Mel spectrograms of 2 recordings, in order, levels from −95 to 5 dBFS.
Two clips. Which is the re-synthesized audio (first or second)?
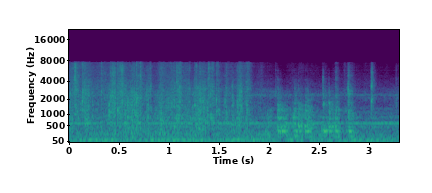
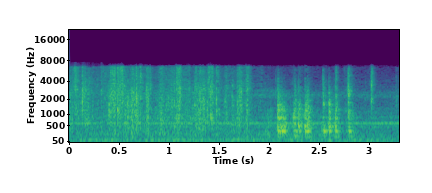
first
